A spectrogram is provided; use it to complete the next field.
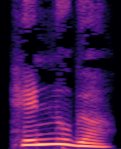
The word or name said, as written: ಹೆಣ್ಣುಗ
